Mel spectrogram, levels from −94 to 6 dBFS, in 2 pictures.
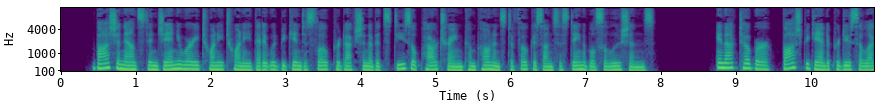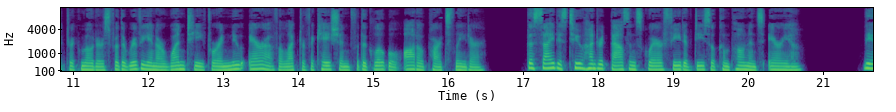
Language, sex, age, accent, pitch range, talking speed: English, female, 50-69, American, 130-155 Hz, 160 wpm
